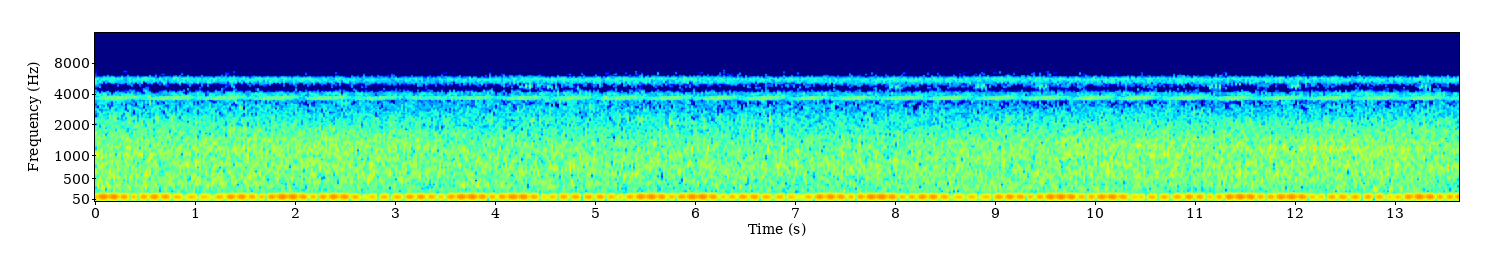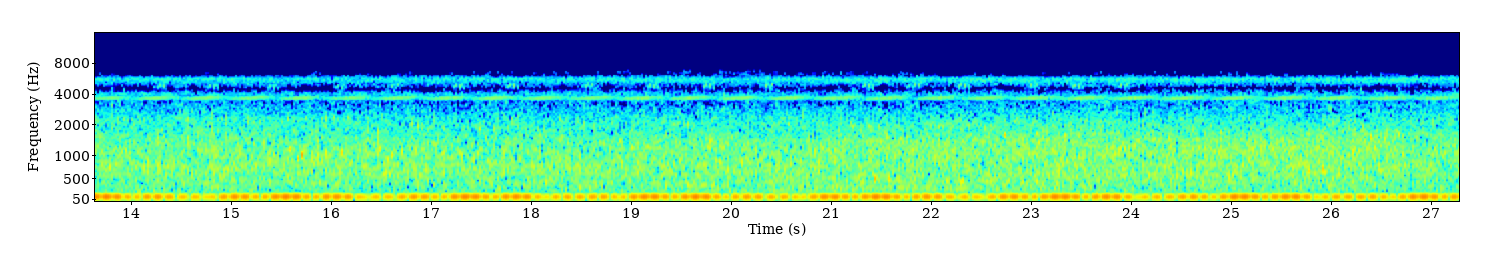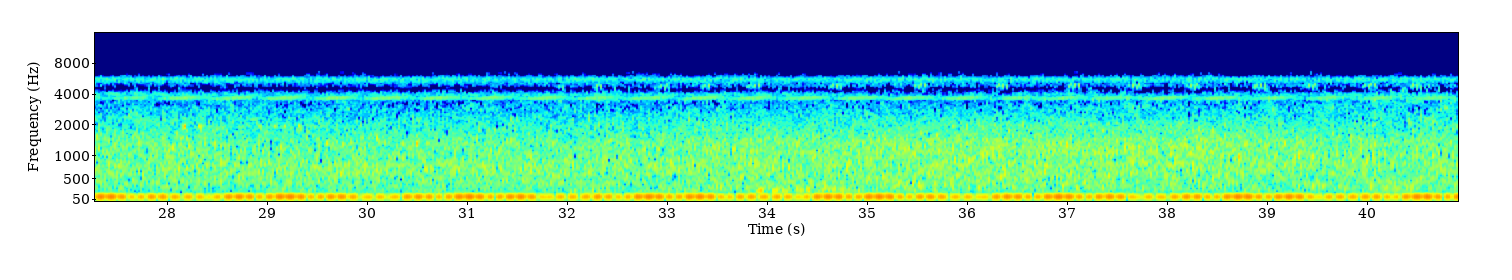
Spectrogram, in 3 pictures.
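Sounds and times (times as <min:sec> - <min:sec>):
ambience: 0:00.0 - 0:40.8
alpha frequency tones: 0:33.1 - 0:35.3.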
